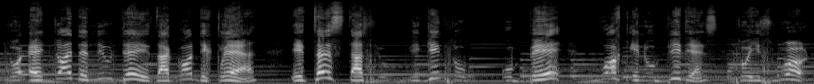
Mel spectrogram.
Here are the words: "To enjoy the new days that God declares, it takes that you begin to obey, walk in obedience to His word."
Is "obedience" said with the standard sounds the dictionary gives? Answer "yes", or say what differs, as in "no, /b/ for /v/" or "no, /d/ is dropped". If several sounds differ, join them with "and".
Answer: yes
